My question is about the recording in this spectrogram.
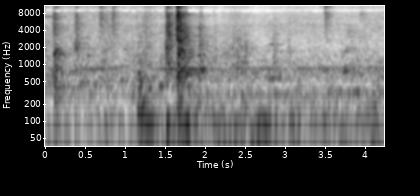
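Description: Elevator car descending, its ride giving a steady low hum, with a short clatter of clicks about a second and a half in.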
